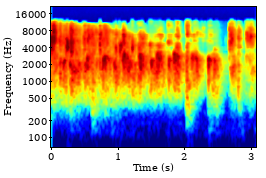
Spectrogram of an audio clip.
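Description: An audience gives a round of applause for the Wichita Public Library, dense, steady clapping for a few seconds, thinning into scattered claps toward the end.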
